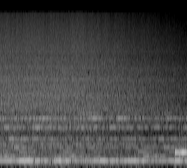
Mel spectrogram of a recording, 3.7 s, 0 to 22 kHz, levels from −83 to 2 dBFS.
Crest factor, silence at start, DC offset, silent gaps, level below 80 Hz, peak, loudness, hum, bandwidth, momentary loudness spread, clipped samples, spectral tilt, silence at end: 14 dB; 0 s; under 0.1%; none; -64 dBFS; -16 dBFS; -31 LUFS; none; 16 kHz; 8 LU; under 0.1%; -4.5 dB/octave; 0 s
